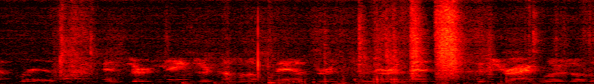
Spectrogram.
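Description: Indistinct voices, a young child's chatter, with a short low thump about two seconds in and a brief hiss a little after three seconds.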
